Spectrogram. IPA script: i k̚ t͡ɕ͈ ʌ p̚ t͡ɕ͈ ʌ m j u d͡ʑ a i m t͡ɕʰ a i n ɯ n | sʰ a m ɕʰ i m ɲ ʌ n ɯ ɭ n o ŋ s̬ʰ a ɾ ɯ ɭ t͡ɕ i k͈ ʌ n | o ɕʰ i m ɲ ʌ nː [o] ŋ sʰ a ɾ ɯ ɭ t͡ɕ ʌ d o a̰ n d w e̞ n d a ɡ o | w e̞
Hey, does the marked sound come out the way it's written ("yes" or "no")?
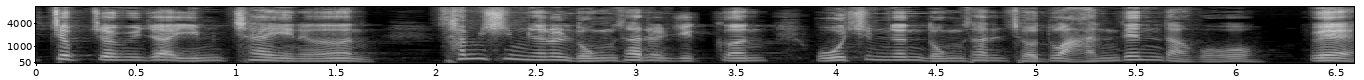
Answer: yes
